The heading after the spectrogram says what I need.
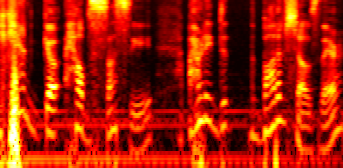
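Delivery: put-on high, pretentious valley girl voice.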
